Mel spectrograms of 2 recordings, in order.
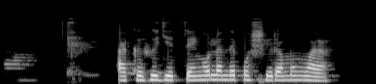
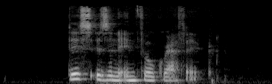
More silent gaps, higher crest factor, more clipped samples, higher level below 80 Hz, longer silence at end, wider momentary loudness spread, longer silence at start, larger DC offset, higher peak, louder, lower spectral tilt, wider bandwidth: first, 0.43-0.60 s, 1.05-1.16 s vs none; about the same, 16 dB vs 18 dB; neither; about the same, -58 dBFS vs -58 dBFS; second, 0.45 s vs 0.75 s; second, 6 LU vs 14 LU; second, 0.05 s vs 0.7 s; neither; first, 0 dBFS vs -8 dBFS; first, -14 LUFS vs -21 LUFS; first, -7.5 dB/octave vs -4.5 dB/octave; second, 7.8 kHz vs 16.5 kHz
